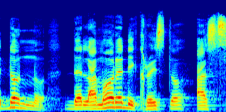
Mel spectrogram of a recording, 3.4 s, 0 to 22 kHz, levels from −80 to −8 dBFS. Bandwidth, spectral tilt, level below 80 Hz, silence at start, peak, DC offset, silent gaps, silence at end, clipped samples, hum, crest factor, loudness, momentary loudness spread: 14.5 kHz; -3.5 dB/octave; -62 dBFS; 0 s; -6 dBFS; under 0.1%; none; 0 s; under 0.1%; none; 16 dB; -21 LUFS; 11 LU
